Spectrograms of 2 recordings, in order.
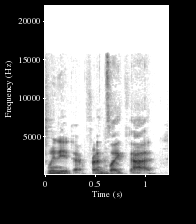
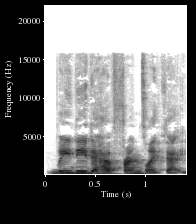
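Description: First: A soft unvoiced whisper of the same line; hushed echo, breath only. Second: Said in the usual way. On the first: Real, not acted. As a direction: drop to a secret whisper for emphasis. Whispered repeat of her line.

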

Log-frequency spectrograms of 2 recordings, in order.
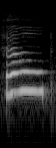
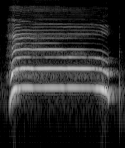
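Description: First: High, thin little plea; small whispered cry. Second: Very high, long-held cry; shout for help. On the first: Eddie hides in the basket, whispering for help. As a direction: squeak it high without raising volume. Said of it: "whispered Eddie". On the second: Eddie trapped by the bear, shouting for rescue. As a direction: wail it out, stretched long. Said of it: "shouted Eddie". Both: A narrator's reading.

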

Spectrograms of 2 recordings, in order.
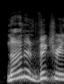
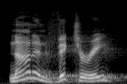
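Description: First: "Not in victory" pushed much higher, hammering the point; emphatic repeat. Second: Said in the usual way. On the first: Shown as a demonstration. Preacher repeating his point to the church, higher and emphatic. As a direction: hit "Not in victory" hard the second time.

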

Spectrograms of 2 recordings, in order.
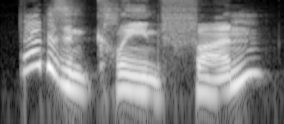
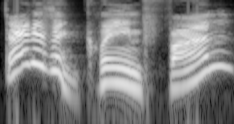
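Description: First: Slow flat repeat of Conscience. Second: High, slow, prim little voice; a small scolding voice on his shoulder; tiny Conscience. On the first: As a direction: echo it back dully. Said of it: "like an echo". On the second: Conscience correcting Obstinate, high and prim. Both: Acted.

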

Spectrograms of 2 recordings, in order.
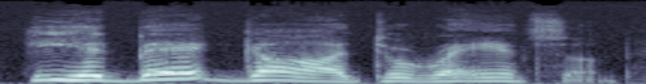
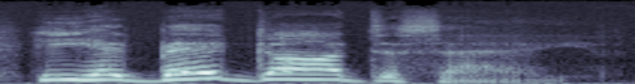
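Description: First: Said in the usual way. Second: Whisper. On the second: Shown as a demonstration. Teacher repeats plea, first whispered.

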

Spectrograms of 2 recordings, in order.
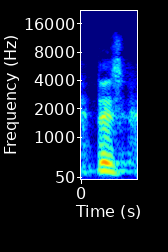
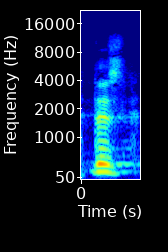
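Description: Both takes have the same delivery.

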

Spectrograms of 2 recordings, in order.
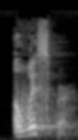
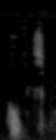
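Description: First: Said in the usual way. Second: Barely voiced A whisper, almost silent. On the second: Shown as a demonstration. Preacher demonstrating a whisper to the congregation, barely audible. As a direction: breathe the words out without voice.

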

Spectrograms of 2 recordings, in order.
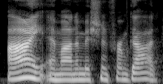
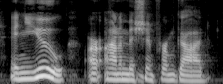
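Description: First: "I" pushed out first and strongest; stress on I. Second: "you" pushed out first and strongest; stress on you. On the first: Preacher pointing to herself, stress on "I". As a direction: lean on "I" in "I am on a mission". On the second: Preacher turning it on the listeners, stress on "you". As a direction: lean on "you" in "you are on a mission". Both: Shown as a demonstration. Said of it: "So I'm telling you".

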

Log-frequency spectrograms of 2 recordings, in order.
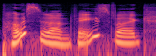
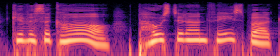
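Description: First: Disbelieving question with swooping stresses; incredulous echo. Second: Higher, sing-out sign slogan; sign read-out. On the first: Host reacts to the Bigfoot sign, mock incredulous. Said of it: "I was like". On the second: Reading little Bigfoot signs to listeners, higher announcing tone. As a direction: call it out like a roadside appeal. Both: Retold or imitated.

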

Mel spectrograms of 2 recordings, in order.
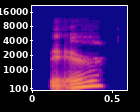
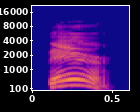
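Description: First: Higher, uncertain rising question; faltering. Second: High, searching shout; calling out. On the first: Michael frozen in the dark, faltering question. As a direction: call the name unsure, with dread. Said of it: "His voice faltered". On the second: Michael searching for Bear in the forest, calling out. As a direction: shout the name into the dark. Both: Acted.

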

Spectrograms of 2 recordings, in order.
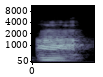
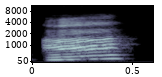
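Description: First: "ah" cut short; short vowel. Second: "ah" held long; long vowel. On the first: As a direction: say "ah" as a brief short syllable. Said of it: "one sound made longer or shorter". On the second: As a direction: draw out "ah" as a long syllable. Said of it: "hearing the difference between". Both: Shown as a demonstration.

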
